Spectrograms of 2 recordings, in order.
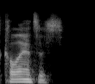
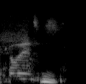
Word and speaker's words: Kalantzis: That's where everybody messes up. It's Kalantzis. – Kalantzis, gotcha. Like Atlantis, right? Okay, with the K. I can do that. – Yeah, Kalantzis.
